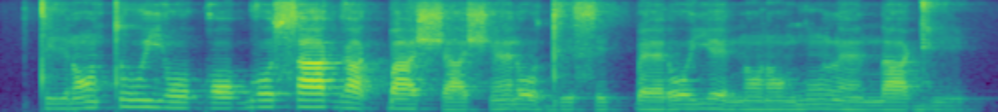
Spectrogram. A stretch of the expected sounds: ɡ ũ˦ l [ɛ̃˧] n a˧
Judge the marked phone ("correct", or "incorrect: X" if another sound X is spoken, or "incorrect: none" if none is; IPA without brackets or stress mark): correct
